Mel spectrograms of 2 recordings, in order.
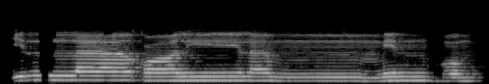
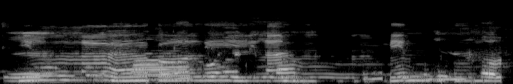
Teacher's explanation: Karena dia idgham bi gunnah, maka kita bacanya lebih lama tempo penekanannya.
